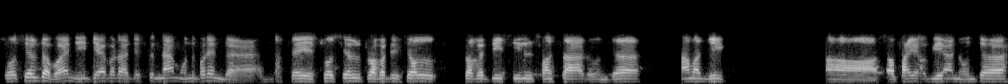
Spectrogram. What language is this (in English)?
Nepali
